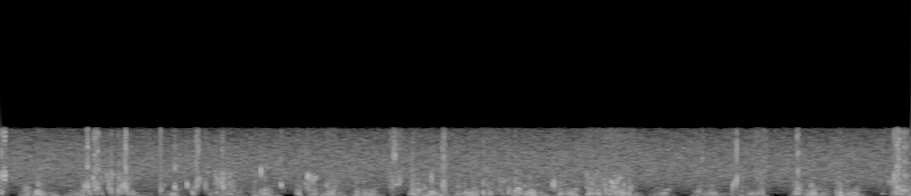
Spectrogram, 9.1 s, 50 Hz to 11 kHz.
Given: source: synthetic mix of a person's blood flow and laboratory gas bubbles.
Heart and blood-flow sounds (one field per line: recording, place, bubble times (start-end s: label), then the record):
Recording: Doppler ultrasound of blood flow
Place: precordium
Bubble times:
0.00-0.09 s: bubbles
0.79-1.32 s: bubbles
1.60-1.65 s: bubbles
1.72-1.78 s: bubbles
1.84-2.08 s: bubbles
2.13-2.42 s: bubbles
2.58-2.71 s: bubbles
2.76-2.85 s: bubbles
2.92-3.18 s: bubbles
3.25-3.38 s: bubbles
3.88-4.03 s: bubbles
4.08-4.21 s: bubbles
4.28-4.50 s: bubbles
4.67-5.22 s: bubbles
5.50-5.66 s: bubbles
5.83-6.35 s: bubbles
6.96-7.14 s: bubbles
7.28-7.43 s: bubbles
7.54-7.67 s: bubbles
7.92-8.03 s: bubbles
8.34-8.42 s: bubbles
8.80-9.12 s: bubbles
From the record:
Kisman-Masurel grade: 242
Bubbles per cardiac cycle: several, 3 to 8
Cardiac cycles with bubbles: 100%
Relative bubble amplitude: moderate (0.250 to 0.450)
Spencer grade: 3 (all of the cardiac periods contain showers or single bubble signals, but not dominating or overriding the cardiac motion signals)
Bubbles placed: anywhere in the cardiac cycle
